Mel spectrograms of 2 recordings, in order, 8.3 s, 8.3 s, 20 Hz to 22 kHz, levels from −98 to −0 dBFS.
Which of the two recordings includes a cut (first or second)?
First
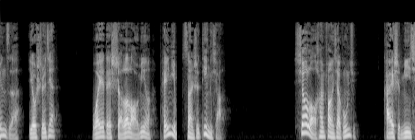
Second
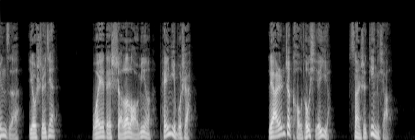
first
